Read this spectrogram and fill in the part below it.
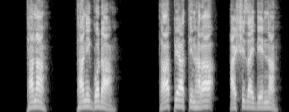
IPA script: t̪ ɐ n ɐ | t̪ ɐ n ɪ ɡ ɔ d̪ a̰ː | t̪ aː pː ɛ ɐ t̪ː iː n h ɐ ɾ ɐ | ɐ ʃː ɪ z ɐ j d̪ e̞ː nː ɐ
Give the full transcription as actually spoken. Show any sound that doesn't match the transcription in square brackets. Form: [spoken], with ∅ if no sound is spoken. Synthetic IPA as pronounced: t̪ ɐ n ɐ | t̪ ɐ n ɪ ɡ ɔ d̪ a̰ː | t̪ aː pː ɛ ɐ t̪ː iː n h ɐ ɾ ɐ | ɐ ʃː ɪ z ɐ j d̪ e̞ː nː ɐ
